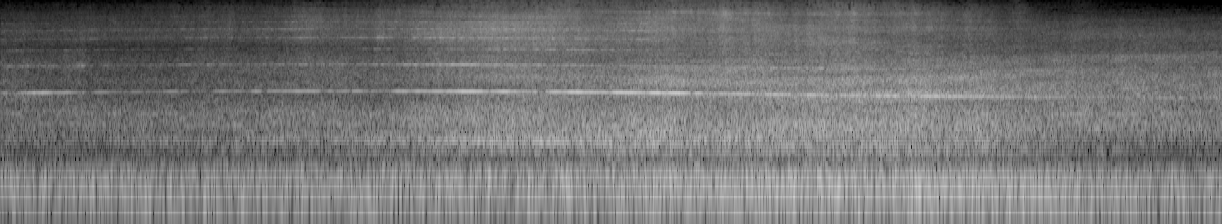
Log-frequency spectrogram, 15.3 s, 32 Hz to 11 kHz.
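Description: An easyJet Airbus A320neo at Manchester Airport spools up its jet engines for takeoff, a broad, loud roar that swells steadily and holds, with a thin whine running through it.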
